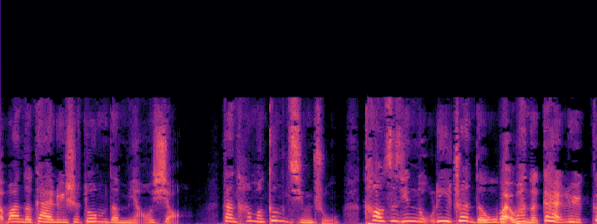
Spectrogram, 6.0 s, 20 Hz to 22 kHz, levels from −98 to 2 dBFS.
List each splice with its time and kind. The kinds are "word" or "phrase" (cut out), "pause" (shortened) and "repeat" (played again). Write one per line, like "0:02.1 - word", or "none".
none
